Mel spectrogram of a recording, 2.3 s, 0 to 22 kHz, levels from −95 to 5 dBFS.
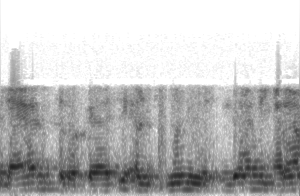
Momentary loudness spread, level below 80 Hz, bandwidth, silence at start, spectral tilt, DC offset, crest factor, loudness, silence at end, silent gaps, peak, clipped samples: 2 LU; -68 dBFS; 5.2 kHz; 0 s; -8 dB/octave; under 0.1%; 12 dB; -17 LUFS; 0 s; none; -4 dBFS; under 0.1%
